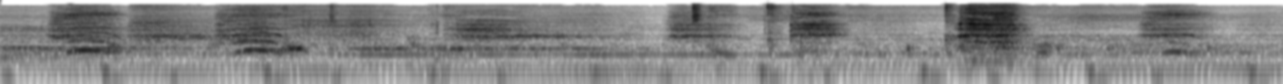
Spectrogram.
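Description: A man gasping and groaning in distress, with a sharp breath about every second, over a low droning film score.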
